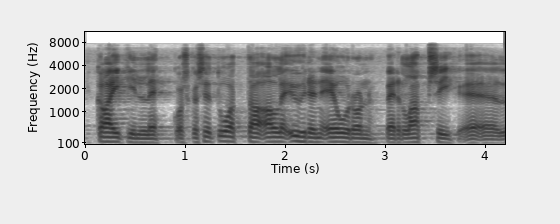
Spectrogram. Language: Finnish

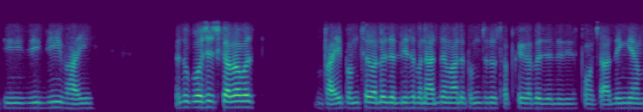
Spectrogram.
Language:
Urdu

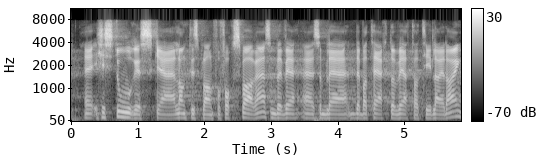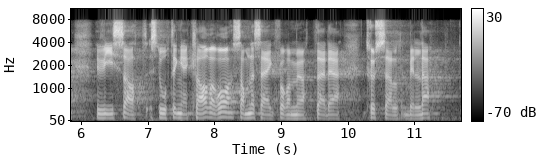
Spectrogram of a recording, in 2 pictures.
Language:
Norwegian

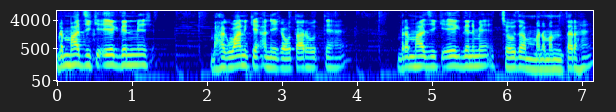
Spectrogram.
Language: Hindi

